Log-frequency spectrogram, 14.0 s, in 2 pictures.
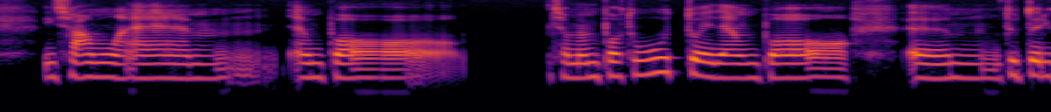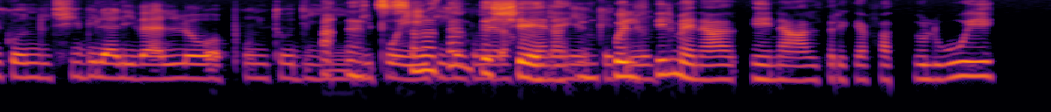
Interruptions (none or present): present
